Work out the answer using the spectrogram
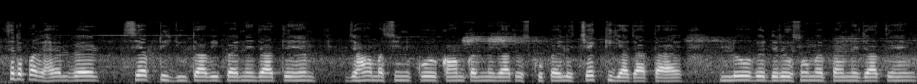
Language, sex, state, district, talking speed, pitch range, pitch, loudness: Hindi, male, Chhattisgarh, Bilaspur, 170 wpm, 180-190 Hz, 185 Hz, -15 LUFS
